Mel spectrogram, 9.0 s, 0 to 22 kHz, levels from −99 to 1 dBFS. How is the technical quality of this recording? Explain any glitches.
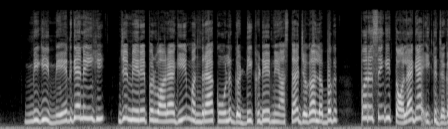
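The recording has two short stretches of hard clipping. At 4.75 s, and again from 6.08 to 6.61 s, the signal exceeds what a stage can pass by about 2 dB and then about 4 dB. The peaks are sliced flat, adding high harmonics heard as crackle, harsher in the longer second burst.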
